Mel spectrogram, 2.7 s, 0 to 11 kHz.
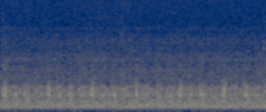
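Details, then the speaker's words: Citroen C5 2.0 HDi diesel idling: light tapping knock, about four or five a second, that comes and goes, vanishes with slight throttle and returns on release; owner suspects clogged injectors. "есть ток ток ток ток ток то нету часто катит потом пропадает бог пропал опять начал чуть-чуть на газ нажимаешь о пропала отпускаешь опять появляется потом бывает плавает то стучит то не стучит так периодически наверное форсунки забитые"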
